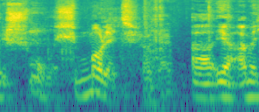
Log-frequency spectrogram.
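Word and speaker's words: Smollett: Yeah, you have to say Schmollett.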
